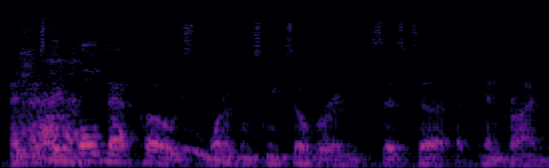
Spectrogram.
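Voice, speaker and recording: A woman's voice: a bass voice, animated. Woman improviser narrating on a noisy echoey stage. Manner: halting, piling up short phrases. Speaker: improv comedian. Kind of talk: improvised comic scene narration. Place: theatre stage, live show. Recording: distant echoey stage recording with noise.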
